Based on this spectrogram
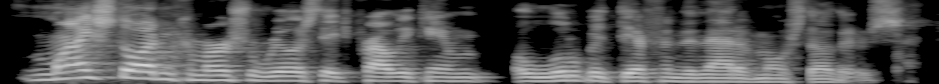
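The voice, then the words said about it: Brooklyn New York accent. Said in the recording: “I'm originally from Brooklyn, New York, and that might be given away by the accent.”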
